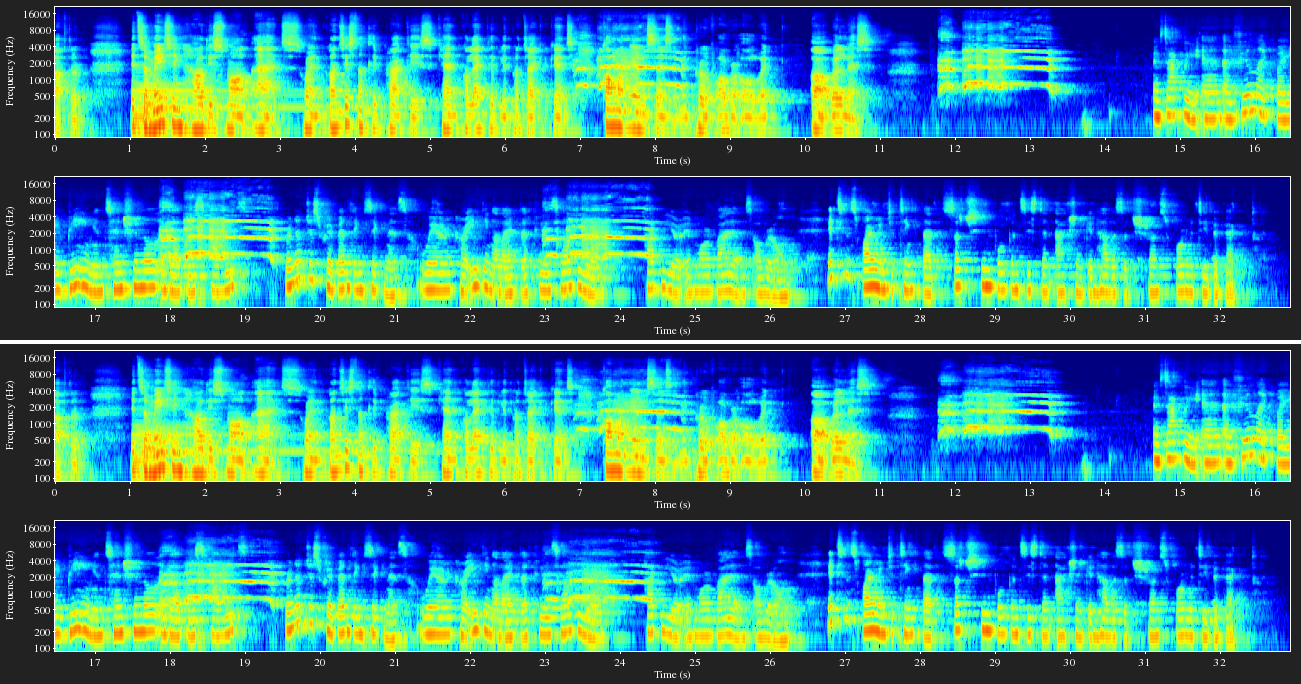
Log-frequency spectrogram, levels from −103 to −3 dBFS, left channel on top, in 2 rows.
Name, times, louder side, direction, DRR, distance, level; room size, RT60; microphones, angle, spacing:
voice 1, 0.0-9.5 10.1-10.9 11.3-11.4 25.5-25.6, left 1 dB, 20° left, 4 dB, 1.0 m, -33 dB
Acoustic guitar, 1.0-4.3, left 1 dB, 40° left, 2.9 m, -43 dB
Chicken rooster, 6.9-8.4 11.8-13.3 17.9-19.4 23.0-24.5, left 2 dB, 80° left, 3.3 m, -36 dB
voice 2, 14.6-24.1 24.3-26.3 26.6-32.2, equal, 5° right, 2 dB, 1.2 m, -36 dB
24.0 x 15.5 x 2.9 m, 0.81 s
head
